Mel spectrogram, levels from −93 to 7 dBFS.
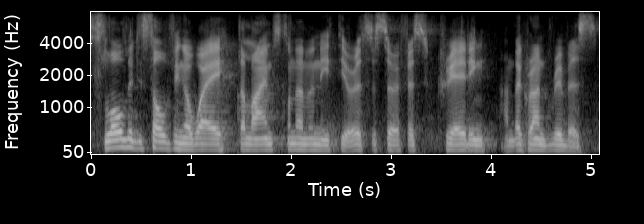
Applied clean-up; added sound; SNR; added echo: none; none; none; none.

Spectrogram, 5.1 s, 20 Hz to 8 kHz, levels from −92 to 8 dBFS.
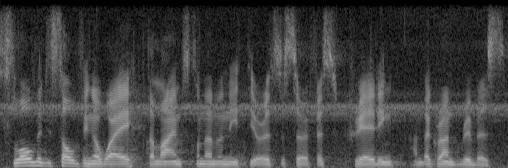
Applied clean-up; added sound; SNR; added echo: none; Cricket; 18 dB; none.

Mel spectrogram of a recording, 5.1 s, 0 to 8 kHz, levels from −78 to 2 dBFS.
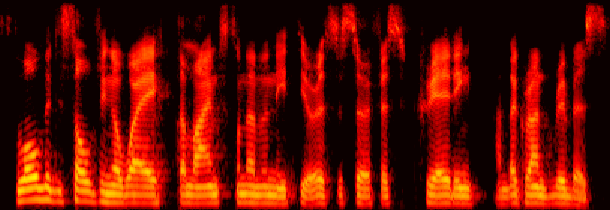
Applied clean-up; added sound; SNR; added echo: neural mask model DeepFilterNet 3.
